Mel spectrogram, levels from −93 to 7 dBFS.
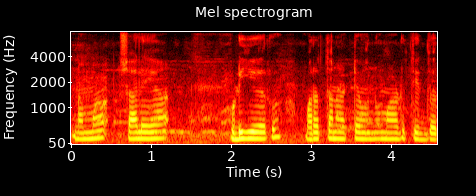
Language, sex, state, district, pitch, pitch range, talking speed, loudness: Kannada, male, Karnataka, Raichur, 175 Hz, 170-180 Hz, 80 wpm, -17 LUFS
